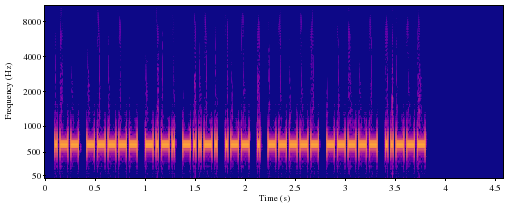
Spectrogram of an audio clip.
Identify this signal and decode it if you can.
Morse code, heard as a keyed tone, about 46 wpm, 690 Hz. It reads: W0C/WE002
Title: SOTA QSO Practice 45wpm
